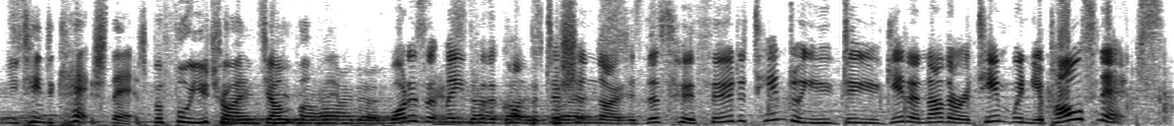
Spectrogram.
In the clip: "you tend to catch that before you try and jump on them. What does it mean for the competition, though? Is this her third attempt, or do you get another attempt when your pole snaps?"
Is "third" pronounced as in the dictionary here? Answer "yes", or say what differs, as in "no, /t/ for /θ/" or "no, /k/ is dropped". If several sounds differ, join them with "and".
yes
